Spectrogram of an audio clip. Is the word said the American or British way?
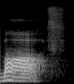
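British. It is said with a long British vowel. "in standard British English, this would be bath, long vowel, tongue down"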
